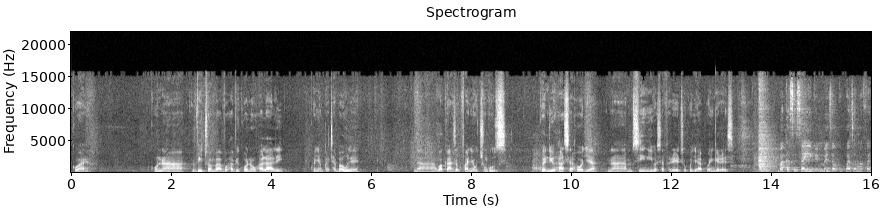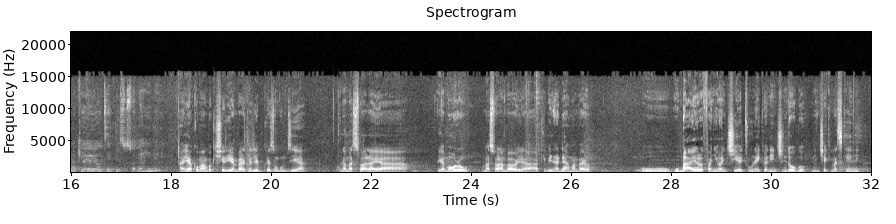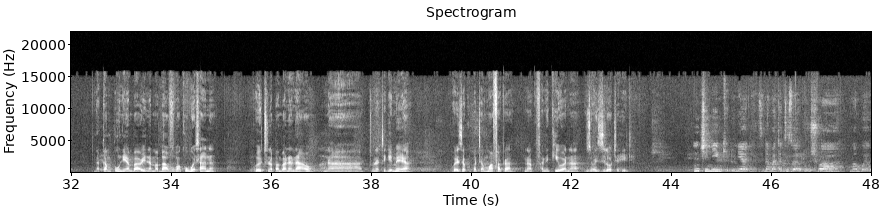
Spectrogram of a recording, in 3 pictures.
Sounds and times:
Female speech, woman speaking: 14.1s - 17.9s, 44.4s - 48.0s.

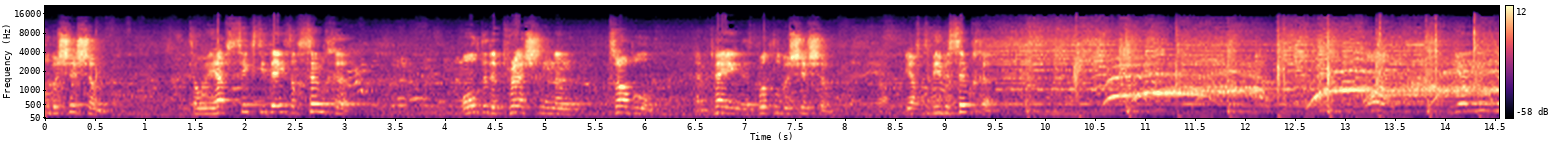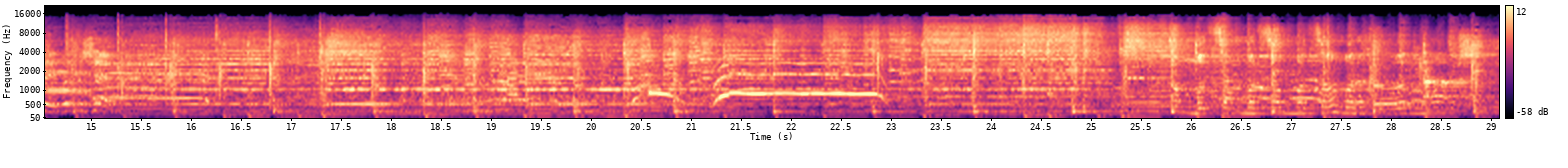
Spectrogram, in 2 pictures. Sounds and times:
Music of Latin America: 9.5s - 29.0s
Rock and roll: 9.5s - 29.0s
Singing: 25.6s - 29.0s.

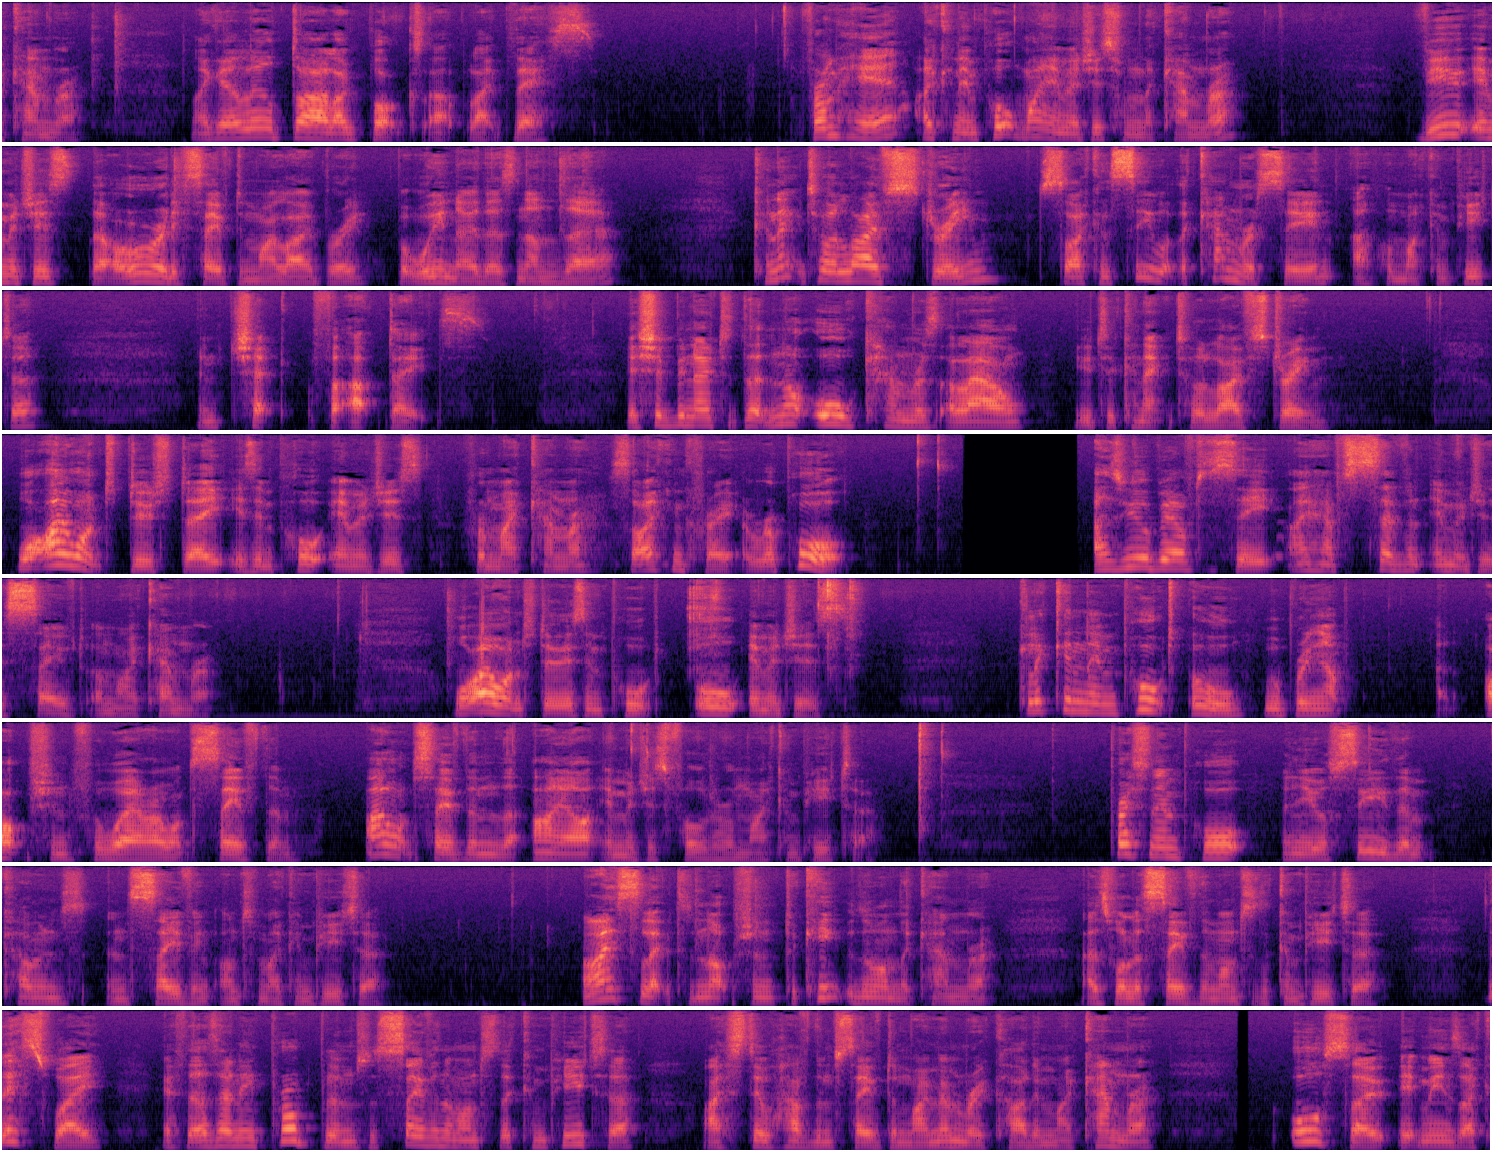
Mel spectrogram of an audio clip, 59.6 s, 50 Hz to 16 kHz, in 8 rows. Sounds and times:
Speech: 0.0s - 3.0s, 3.9s - 6.2s, 7.1s - 10.6s, 11.2s - 15.2s, 15.9s - 17.4s, 18.0s - 21.6s, 22.4s - 26.6s, 27.8s - 30.9s, 32.0s - 34.1s, 34.9s - 41.7s, 42.8s - 46.7s, 47.6s - 58.0s, 58.6s - 59.5s.

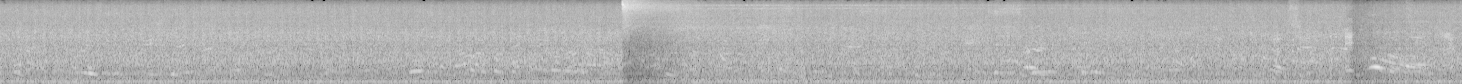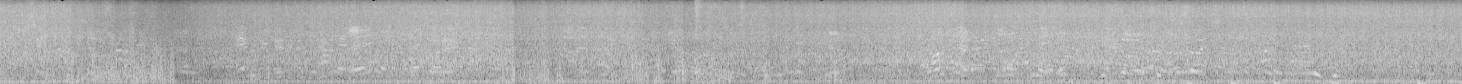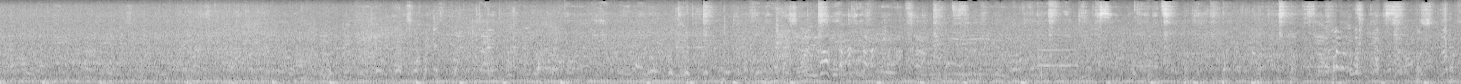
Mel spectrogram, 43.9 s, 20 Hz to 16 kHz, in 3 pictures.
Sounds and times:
Car: 0.0s - 43.8s
Speech: 0.0s - 43.8s.

